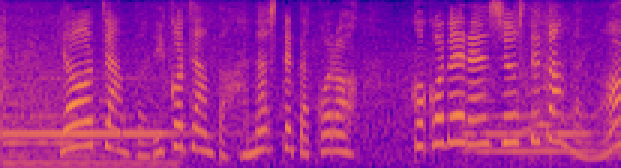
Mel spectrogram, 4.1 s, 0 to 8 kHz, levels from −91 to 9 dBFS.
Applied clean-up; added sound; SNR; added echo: none; none; none; none.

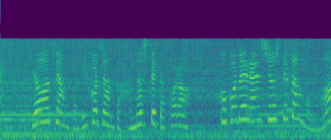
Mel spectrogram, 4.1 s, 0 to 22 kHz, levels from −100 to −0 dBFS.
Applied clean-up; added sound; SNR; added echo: none; Sink (filling or washing) / Water tap, faucet; 11 dB; reverberation time 0.4 s.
